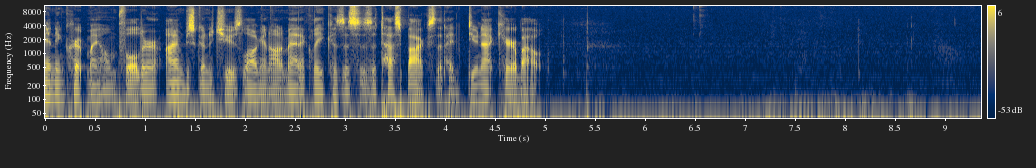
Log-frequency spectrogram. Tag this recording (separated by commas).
Speech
